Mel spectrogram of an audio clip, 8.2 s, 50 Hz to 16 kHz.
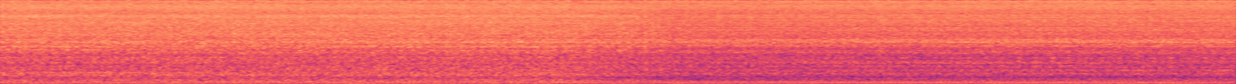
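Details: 2009 Honda Jazz 1.5 GE after replacing a noisy, failing A/C compressor clutch assembly: a steady, even idle with a smooth hum and light hiss, and no grinding or rattle from the compressor; sounds healthy.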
